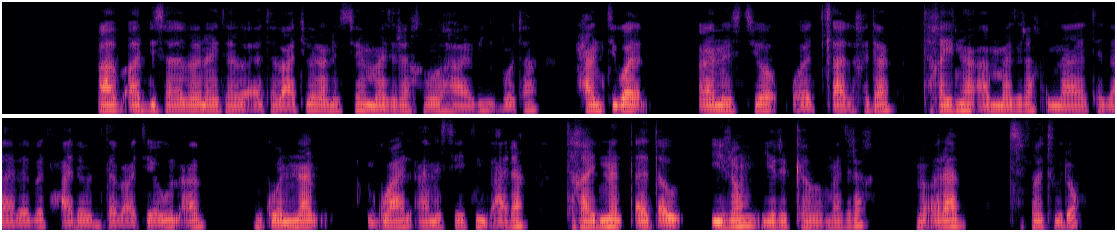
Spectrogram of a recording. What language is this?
Tigrinya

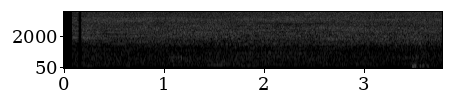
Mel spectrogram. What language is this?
Czech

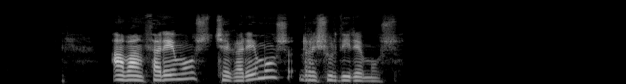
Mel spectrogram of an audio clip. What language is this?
Galician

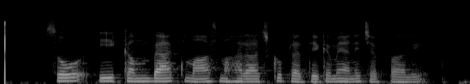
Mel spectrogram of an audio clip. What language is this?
Telugu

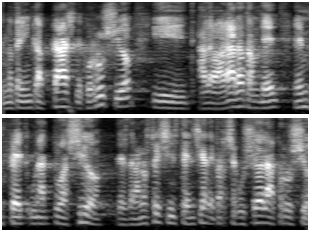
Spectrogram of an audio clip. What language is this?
Catalan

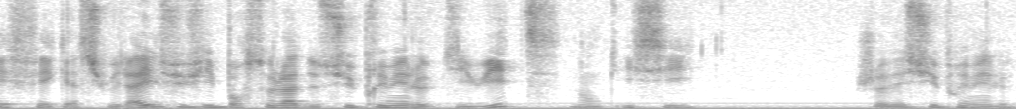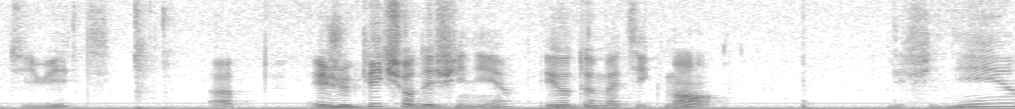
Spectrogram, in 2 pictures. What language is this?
French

